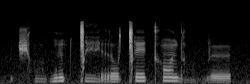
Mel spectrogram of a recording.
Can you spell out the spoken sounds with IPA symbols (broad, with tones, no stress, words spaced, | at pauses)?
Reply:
t͡ʃʰɔ̤˧bĩ˦pǀe̤˦˨ro˧ ǀe˦kʰɔ̃˦dɔ̤˨ bø˨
